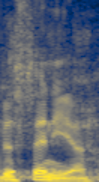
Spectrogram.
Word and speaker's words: Bithynia: Peter, an apostle of Jesus Christ, to God's elect, strangers in the world, scattered throughout Pontus, Galatia, Cappadocia, Asia, and Bithynia. I looked it up. That's how you pronounce those names.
